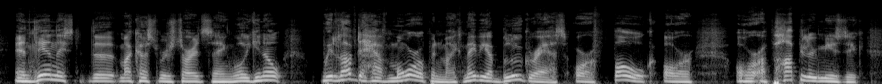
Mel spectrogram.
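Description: With an Arkansas accent, a man speaks at a fairly high pitch. His pace is moderate and his intonation lively. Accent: Southern US (Arkansas). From US South, Arkansas. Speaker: music shop owner and arts nonprofit president. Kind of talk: radio interview. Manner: halting.

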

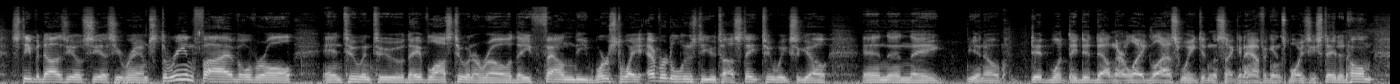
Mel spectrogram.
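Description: A man speaks at a moderate pace in a fairly low voice, keeping very even loudness and fairly even intonation. Noticeable background noise runs underneath. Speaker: radio host. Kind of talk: live radio sports show. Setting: live from a store, radio broadcast.

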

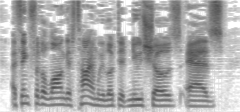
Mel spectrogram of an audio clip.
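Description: Fairly quick in pace and fairly even in intonation, an ordinary speaking voice comes through. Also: man. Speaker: assistant program director. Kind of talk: casual studio chat. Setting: radio studio.

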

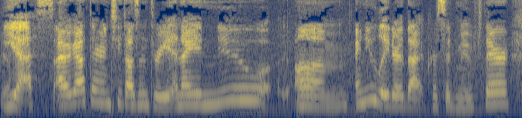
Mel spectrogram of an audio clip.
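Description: A woman with an American accent speaks at a high pitch and a moderate pace, with ordinary pitch variation. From US South, Arkansas. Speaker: touring musician. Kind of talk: casual chat. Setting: outdoors.

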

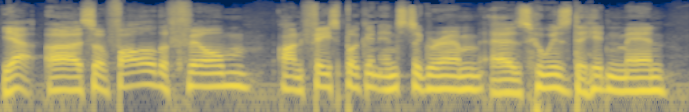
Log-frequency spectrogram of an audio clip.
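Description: An unremarkable speaking voice at a moderate pace, with very even loudness and hardly any pauses. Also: man, fairly high pitch for a man, fairly even intonation. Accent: American. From Chicago southwest suburbs. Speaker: independent filmmaker. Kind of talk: casual interview.

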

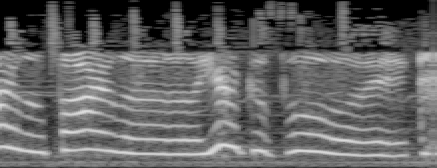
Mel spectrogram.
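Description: A put-on character voice, pitched high and delivered at a fairly slow pace. Background noise is clearly audible. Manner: soothing.

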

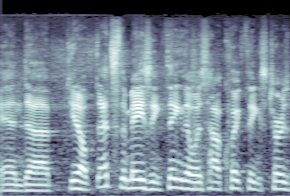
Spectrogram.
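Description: Noticeable background noise beneath a voice of ordinary pitch movement. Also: man. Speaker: sports reporter and TV broadcaster. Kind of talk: live radio talk show interview. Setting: live at a restaurant with audience.

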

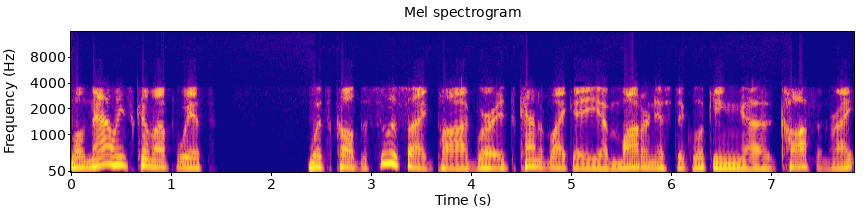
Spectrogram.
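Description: A man's medium-pitched, an unremarkable speaking voice at a moderate pace, with ordinary pitch variation. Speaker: anti-euthanasia advocate. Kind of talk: radio interview.

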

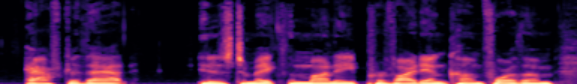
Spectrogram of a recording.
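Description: A somewhat breathy, fairly high-pitched man at a moderate pace, with lively intonation and a dry, close sound with no echo. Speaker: financial advisor. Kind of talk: casual radio chat.

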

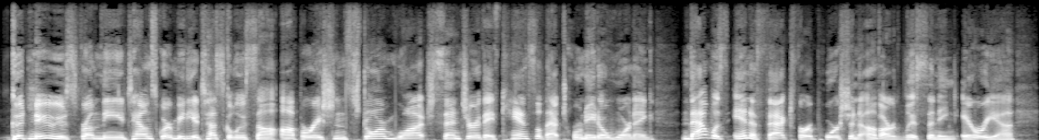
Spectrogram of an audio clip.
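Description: At a moderate pace and with hardly any pauses, a woman with a plain, everyday voice, fairly high in pitch, speaks with ordinary pitch variation and very even loudness in a very clean recording with a silent background and a dry, close sound with no echo. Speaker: radio news anchor. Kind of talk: news bulletin. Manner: clear and measured.

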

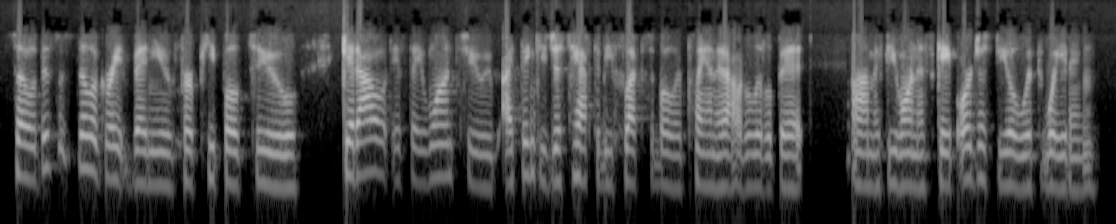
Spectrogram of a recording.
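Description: A woman's very deep, low voice in a Wisconsin accent, with fairly even intonation at a moderate pace. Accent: Upper Midwest (Wisconsin). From Milwaukee, Wisconsin (South side). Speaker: sports writer. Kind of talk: casual chat.

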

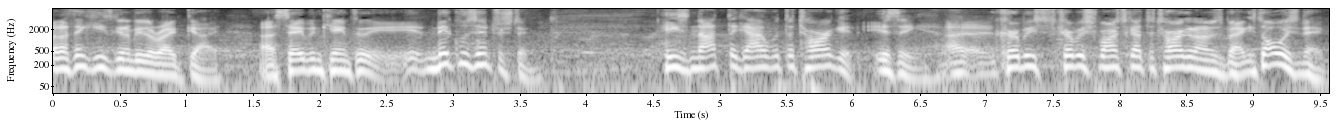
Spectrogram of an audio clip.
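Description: Over noticeable background noise, a man with a fairly high pitch talks at a fairly quick pace with lively intonation. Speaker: sports media commentator. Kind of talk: radio interview.

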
